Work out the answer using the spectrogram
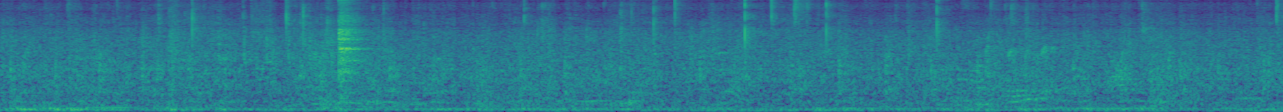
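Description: Steady rain falling on a road and the plants around it, an even patter of drops. About three and a half seconds in there is one brief, sharper sound that stands out above the rain.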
